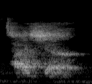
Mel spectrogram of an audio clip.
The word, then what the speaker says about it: Tasha: Such a beautiful name is Tasha. That's how you pronounce it. Tasha.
